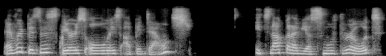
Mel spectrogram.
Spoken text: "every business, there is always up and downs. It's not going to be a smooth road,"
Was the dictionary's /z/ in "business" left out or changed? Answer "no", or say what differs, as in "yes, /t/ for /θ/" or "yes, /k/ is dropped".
no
